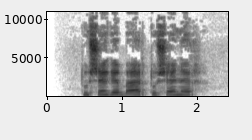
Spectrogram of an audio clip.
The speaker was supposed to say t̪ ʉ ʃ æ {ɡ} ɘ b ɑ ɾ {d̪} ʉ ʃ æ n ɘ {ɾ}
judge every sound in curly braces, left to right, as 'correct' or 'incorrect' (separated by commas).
correct, incorrect, correct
